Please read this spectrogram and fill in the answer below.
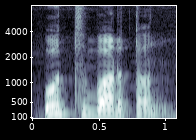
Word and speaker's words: উদ্বর্তন: উদ্বমন, উদ্বমন, এখানে উদ এর সাথে বফলা যুক্ত হয়েছে, এজন্য বফলার উচ্চারণ অবিকৃত হয়েছে। উদ্বর্তন, এখানে উদ এর সাথে বফলা যুক্ত হয়েছে, এজন্য বফলার উচ্চারণ অবিকৃত হয়েছে।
